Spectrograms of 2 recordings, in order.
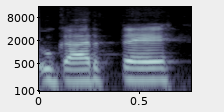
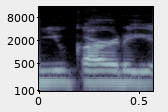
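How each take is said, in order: First: The name is said with a Mexican Spanish pronunciation. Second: The name is said with an American English pronunciation. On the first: "is the the Mexican way" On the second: "is the American way"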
